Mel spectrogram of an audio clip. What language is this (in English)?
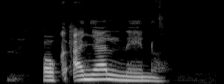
Luo (Kenya and Tanzania)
